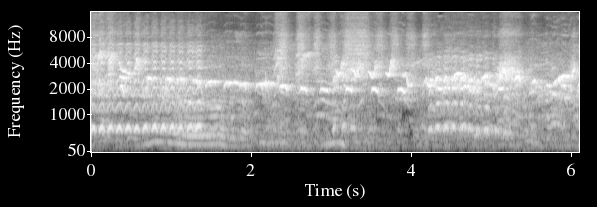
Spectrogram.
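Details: A greater green leafbird competing in a songbird contest class at a festival in North Malinau, North Kalimantan, placing runner-up, pours out a rich, fast medley of warbles, slurred whistles and bright chatter, amid other birds, music, clapping and voices.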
